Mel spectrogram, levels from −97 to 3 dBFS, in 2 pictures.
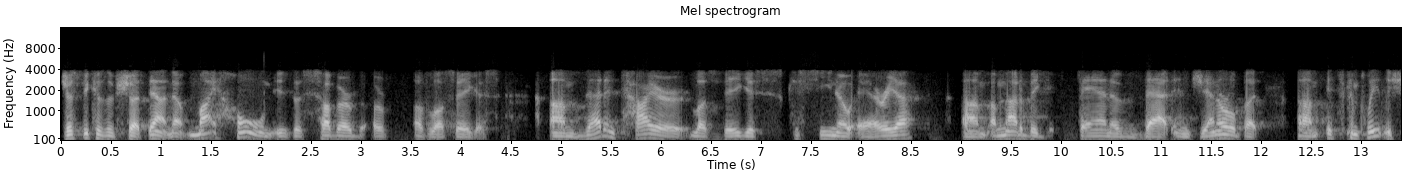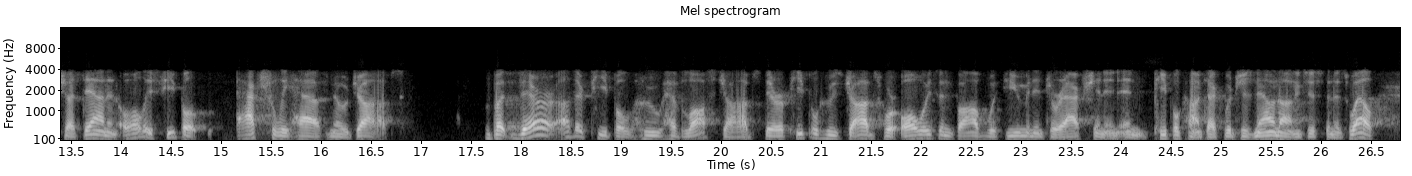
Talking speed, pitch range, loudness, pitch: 170 wpm, 95-110 Hz, -29 LUFS, 100 Hz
